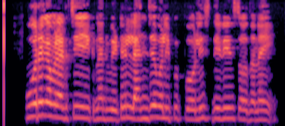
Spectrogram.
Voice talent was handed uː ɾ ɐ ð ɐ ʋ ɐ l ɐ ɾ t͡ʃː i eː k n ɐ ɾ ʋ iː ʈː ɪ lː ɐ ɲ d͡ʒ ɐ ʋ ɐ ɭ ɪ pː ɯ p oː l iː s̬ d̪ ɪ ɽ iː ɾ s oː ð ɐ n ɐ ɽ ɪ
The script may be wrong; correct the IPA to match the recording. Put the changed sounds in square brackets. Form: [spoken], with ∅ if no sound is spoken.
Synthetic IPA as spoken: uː ɾ ɐ [ɣ] ɐ ʋ ɐ l ɐ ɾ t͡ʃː i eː k n ɐ ɾ ʋ iː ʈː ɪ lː ɐ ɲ d͡ʒ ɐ ʋ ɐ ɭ ɪ pː ɯ p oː l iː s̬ d̪ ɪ ɽ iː ɾ s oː ð ɐ n ɐ [∅] ɪ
